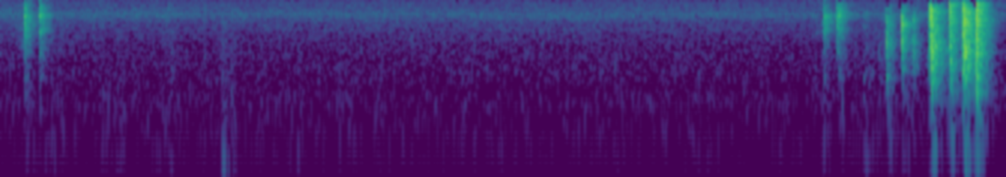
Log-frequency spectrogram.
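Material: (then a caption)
Plastic. Fingertips of both hands type on a backlit mechanical keyboard with black plastic keycaps. A few isolated clicks sound over a quiet stretch with a faint steady high tone, then a burst of rapid, bright, sharp clacks builds loudly at the end.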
